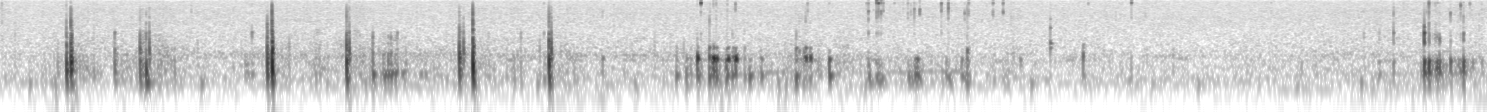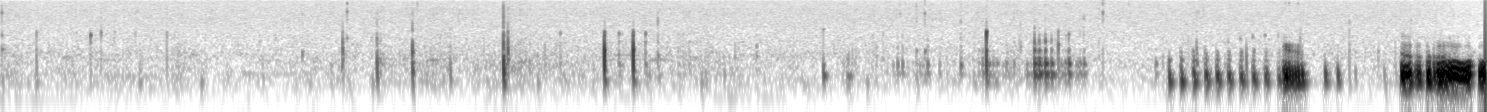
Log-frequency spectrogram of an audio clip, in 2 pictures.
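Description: Scattered gurgles, clicks and rumbling squeaks from the belly, building to longer growls at the end; ordinary hunger stomach growling.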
